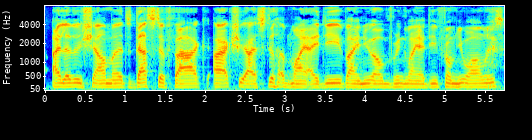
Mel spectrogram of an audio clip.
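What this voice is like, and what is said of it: Slight foreign accent. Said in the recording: “you obviously have a little bit of an accent.”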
